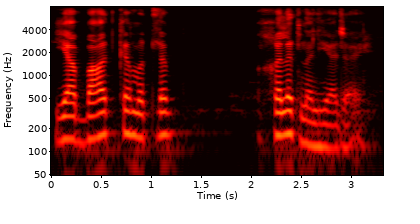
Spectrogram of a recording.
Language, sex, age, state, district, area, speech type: Urdu, male, 18-30, Delhi, North East Delhi, urban, spontaneous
